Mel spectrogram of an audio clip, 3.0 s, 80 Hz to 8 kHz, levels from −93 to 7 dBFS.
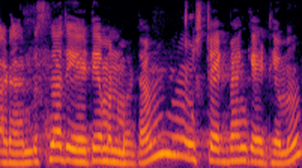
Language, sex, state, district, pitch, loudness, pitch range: Telugu, female, Andhra Pradesh, Guntur, 210 Hz, -21 LUFS, 185-245 Hz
